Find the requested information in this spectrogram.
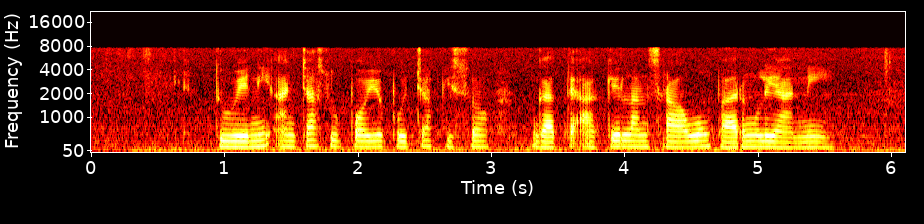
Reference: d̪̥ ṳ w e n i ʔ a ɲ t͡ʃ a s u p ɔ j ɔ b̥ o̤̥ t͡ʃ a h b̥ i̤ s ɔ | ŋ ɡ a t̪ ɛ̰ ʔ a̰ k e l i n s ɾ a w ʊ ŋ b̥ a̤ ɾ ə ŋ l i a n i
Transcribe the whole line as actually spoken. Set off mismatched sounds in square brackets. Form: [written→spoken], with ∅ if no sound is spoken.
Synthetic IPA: d̪̥ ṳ w e n i ʔ a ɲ t͡ʃ a s u p ɔ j ɔ b̥ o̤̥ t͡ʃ a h b̥ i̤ s ɔ | ŋ ɡ a t̪ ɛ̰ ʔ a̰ k e l [i→a] n s ɾ a w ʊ ŋ b̥ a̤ ɾ ə ŋ l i a n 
